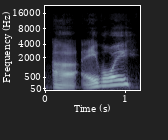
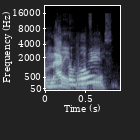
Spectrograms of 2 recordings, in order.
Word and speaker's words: McAvoy: Yeah, James Avoy. Is that how you pronounce the name? Oh, McAvoy.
